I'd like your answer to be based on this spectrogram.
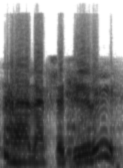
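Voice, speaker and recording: High, swooping rakish rogue. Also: male voice, big pitch swings, takes it slowly, sharp tone, a little hiss or hum, full character voice, low-quality recording. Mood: playful wooing. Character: rakish 18th-century deserter, tipsy flirtatious rogue. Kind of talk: old-time radio drama acting.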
